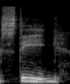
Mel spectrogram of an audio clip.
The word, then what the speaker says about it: Steeg: Big Steeg. Steeg? Yeah, it's like an E-E.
